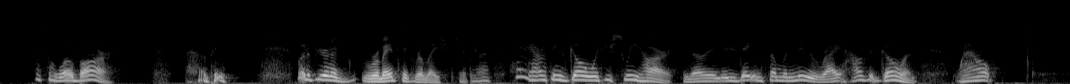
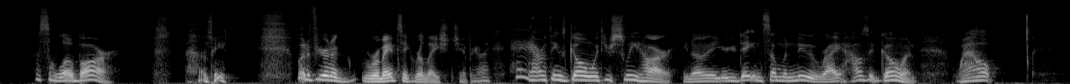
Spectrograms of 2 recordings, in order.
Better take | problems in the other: second | muffled; very; fading above 1.5 kHz

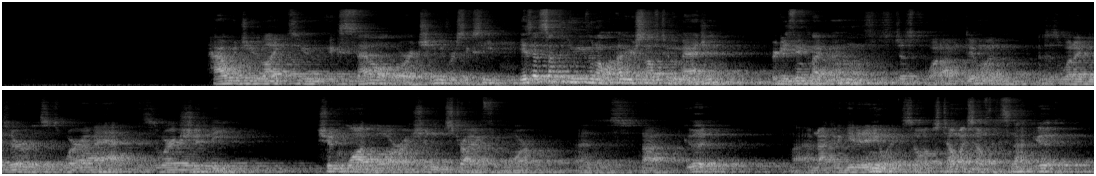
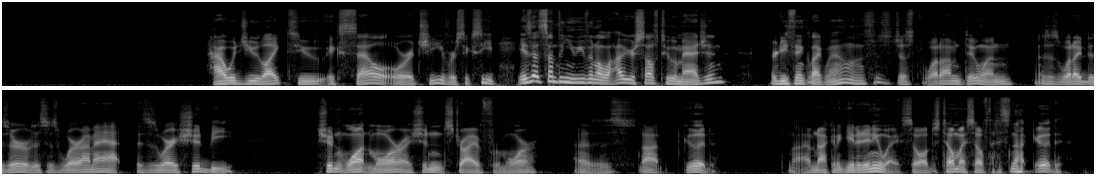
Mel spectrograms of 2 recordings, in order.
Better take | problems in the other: second | off-mic speech; far // room echo; noticeable; dies away in 1.9 s

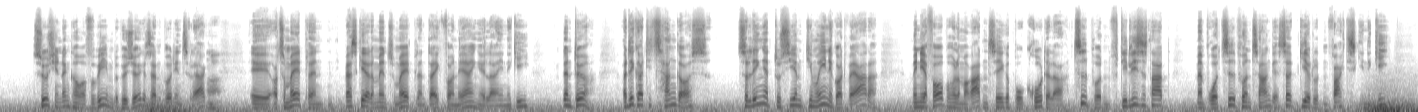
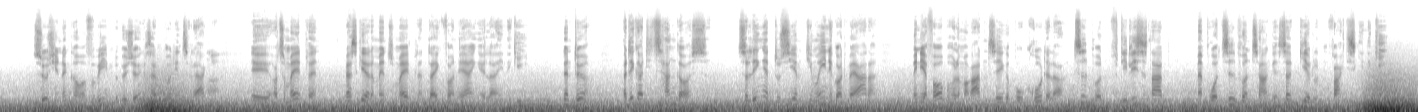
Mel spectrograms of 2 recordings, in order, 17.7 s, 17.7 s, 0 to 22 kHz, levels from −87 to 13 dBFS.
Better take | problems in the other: first | wind noise on the microphone; heavy; as loud as the speech; occasional gusts in the first

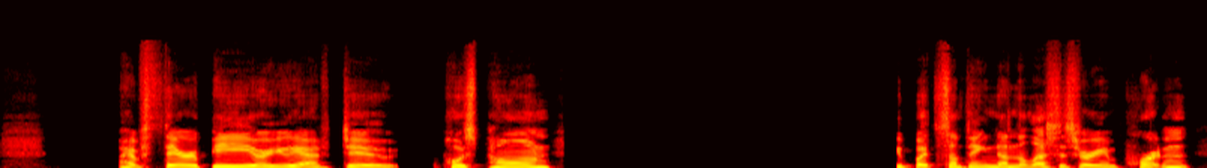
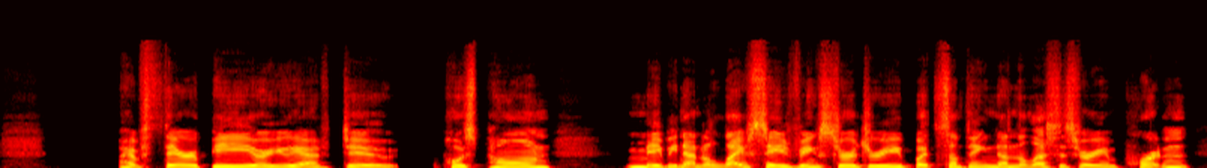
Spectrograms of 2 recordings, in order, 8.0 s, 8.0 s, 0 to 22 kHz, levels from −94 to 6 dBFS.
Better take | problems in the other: second | audio cutting out; at 4 s for 2 s

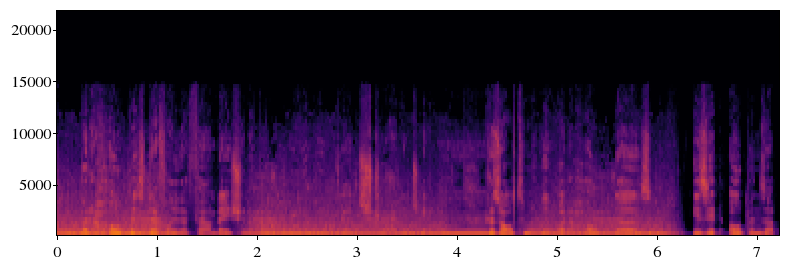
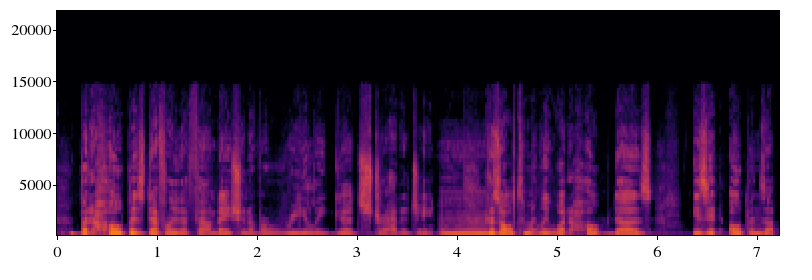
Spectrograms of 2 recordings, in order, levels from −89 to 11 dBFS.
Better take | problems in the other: second | wind noise on the microphone; heavy; until 1 s, from 2 to 4 s and from 4.5 to 6 s; 2 dB below the speech

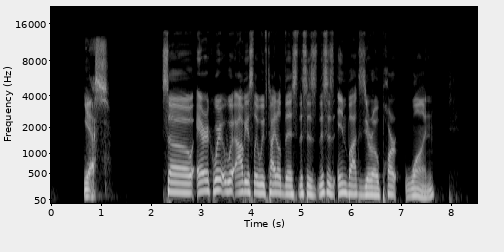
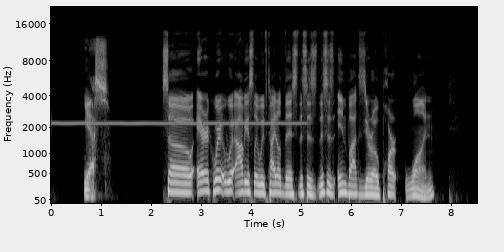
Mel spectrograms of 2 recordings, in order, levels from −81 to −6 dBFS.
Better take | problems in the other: first | high-pitched whine; noticeable; until 5 s; 2 kHz, 15 dB below the speech

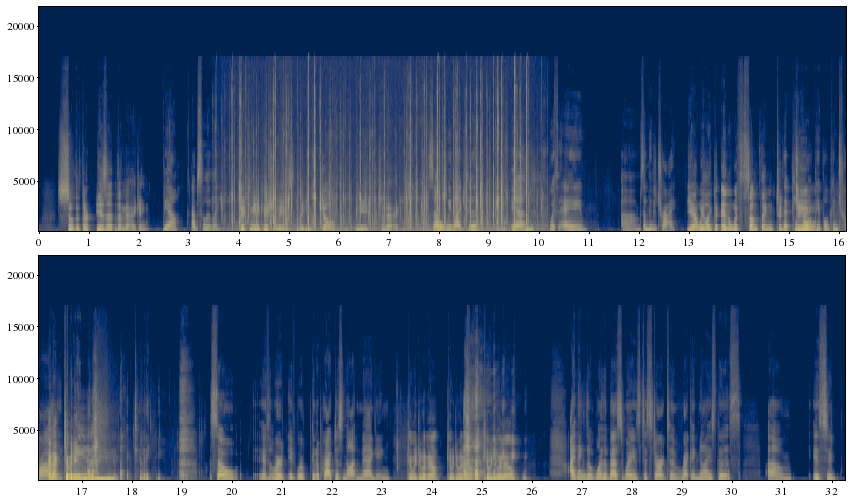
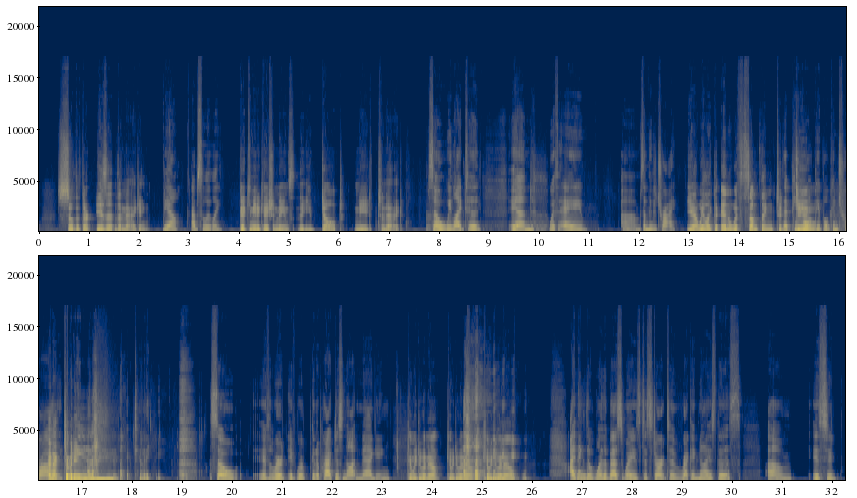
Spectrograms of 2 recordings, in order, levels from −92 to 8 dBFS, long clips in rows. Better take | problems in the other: second | keyboard typing; loud; from 3.5 to 10 s; peak 1 dB above the speech

